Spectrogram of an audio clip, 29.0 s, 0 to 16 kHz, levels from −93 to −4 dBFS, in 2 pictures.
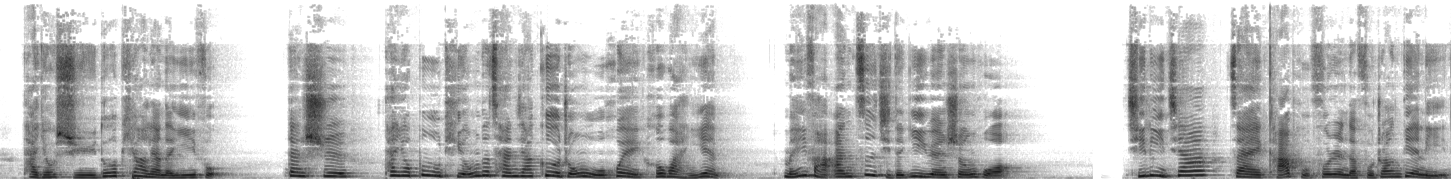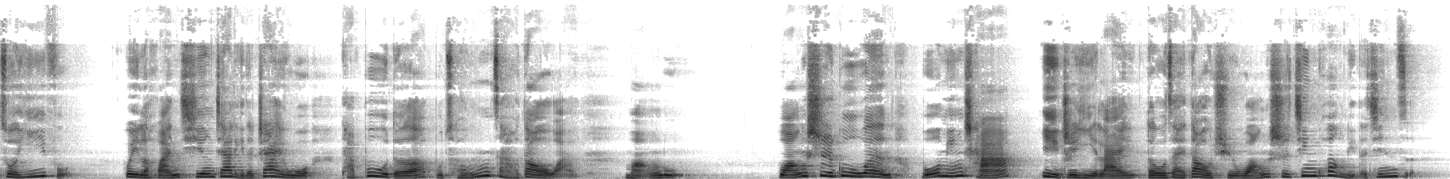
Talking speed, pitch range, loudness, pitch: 190 characters per minute, 195-310 Hz, -20 LUFS, 250 Hz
